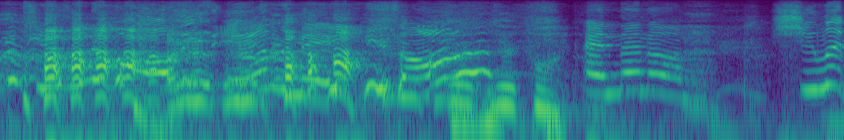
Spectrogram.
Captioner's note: laughing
